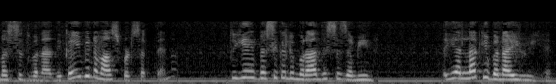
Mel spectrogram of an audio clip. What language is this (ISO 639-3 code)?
urd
